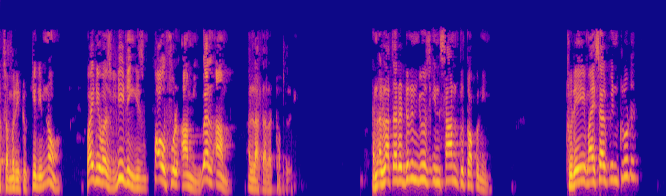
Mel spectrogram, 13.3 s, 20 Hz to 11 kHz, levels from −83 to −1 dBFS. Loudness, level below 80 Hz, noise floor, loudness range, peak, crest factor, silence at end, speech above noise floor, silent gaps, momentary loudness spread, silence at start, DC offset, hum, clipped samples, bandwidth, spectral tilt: -14 LUFS; -54 dBFS; under -90 dBFS; 5 LU; 0 dBFS; 16 dB; 0.6 s; over 76 dB; 6.65-6.71 s; 12 LU; 0 s; under 0.1%; none; under 0.1%; 7.4 kHz; -6 dB/octave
